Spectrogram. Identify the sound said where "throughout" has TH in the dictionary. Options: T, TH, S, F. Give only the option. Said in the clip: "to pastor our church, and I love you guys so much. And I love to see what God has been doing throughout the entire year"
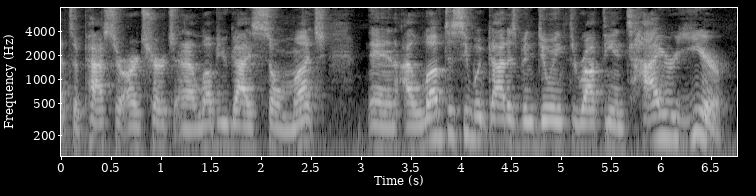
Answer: TH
